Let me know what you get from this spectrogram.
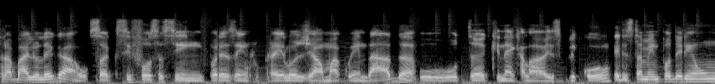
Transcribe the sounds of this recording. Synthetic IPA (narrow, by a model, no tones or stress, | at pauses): t̪ɾabaʎʊleɡawsɔkɪ̥sɪfosɪasĩpoɾezẽmplʊpɾʔɐeloʒiaũmɐkuẽnd̪ad̪ɐʊːt̪əkɪnɛkɪɛlɐisplikoelɪst̪ɐ̃mbẽj̃pod̪eɾiɐ̃w̃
